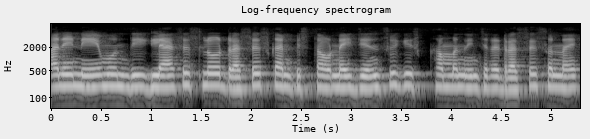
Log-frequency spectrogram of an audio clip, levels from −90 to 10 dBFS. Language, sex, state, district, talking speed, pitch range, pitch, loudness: Telugu, female, Andhra Pradesh, Annamaya, 145 wpm, 180-200 Hz, 190 Hz, -17 LUFS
